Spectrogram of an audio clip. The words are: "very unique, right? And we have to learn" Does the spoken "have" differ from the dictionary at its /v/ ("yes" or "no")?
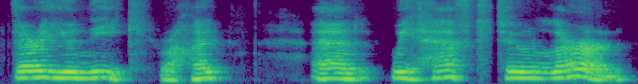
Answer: yes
